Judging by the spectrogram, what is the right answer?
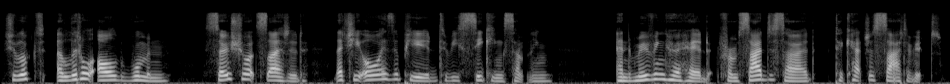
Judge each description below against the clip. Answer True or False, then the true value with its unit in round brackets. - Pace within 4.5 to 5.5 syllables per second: True (5.3 syllables/s)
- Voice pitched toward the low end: False (185 Hz)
